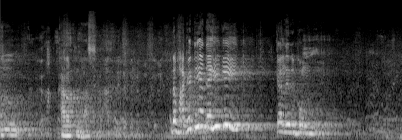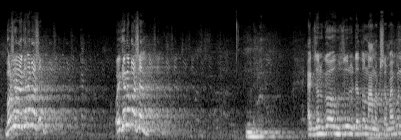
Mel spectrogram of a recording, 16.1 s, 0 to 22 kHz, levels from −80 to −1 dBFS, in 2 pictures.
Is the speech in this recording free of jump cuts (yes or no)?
yes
